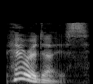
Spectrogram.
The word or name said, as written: paradise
